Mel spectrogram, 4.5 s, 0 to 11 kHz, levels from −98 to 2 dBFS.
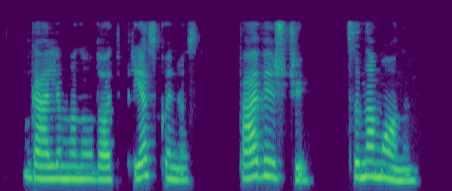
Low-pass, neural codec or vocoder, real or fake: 7.2 kHz; none; real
